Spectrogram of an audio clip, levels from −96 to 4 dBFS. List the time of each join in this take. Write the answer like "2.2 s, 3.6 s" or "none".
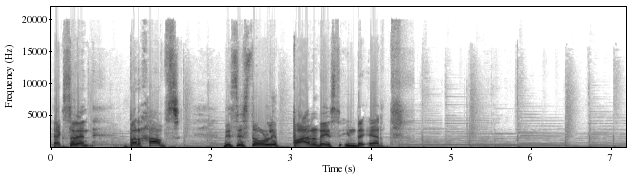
none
